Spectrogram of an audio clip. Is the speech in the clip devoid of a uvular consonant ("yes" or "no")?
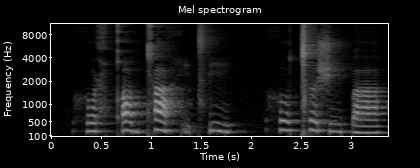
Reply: no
